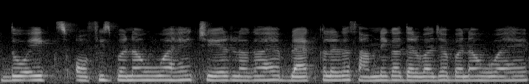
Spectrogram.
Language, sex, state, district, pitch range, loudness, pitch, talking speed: Hindi, female, Uttar Pradesh, Etah, 185-195 Hz, -24 LUFS, 195 Hz, 205 wpm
